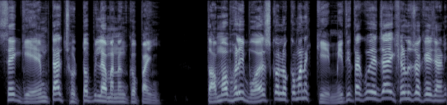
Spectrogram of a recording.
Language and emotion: Odia, disgusted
